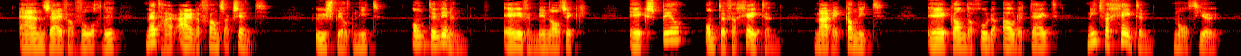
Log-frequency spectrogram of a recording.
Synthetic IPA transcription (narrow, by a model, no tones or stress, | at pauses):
ɛnzɛjvəɹvɔlˠχdə | mɛtɦaːɹaːɹdəχfrɑnsɑksɛnt | yspɪːlˠtnit | ɔmtəʋɪnən | ejvənmɪnɑlˠsɪk | ɪkspɪːlˠ | ɔmtəvəɹχejtən | maːɾɪkːɑnit | ɪkːɑndəχudəʔʌwdətɛjt | nitfərχejtən | mɔ̃θjøː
